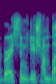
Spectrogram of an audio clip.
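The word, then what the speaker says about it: Bryson DeChambeau: probably in better physical shape than uh uh bryce and d chambeau uh but uh is that how you say his name yeah bryson duchamp yes exactly yeah okay and uh but but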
